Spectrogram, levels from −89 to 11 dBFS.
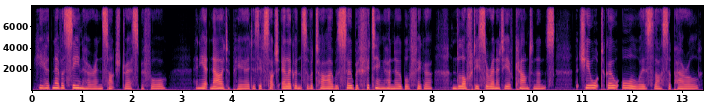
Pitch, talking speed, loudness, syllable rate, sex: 195 Hz, 175 wpm, -21 LUFS, 5.5 syllables/s, female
